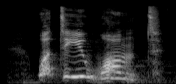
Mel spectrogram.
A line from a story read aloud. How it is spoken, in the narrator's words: she cried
